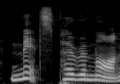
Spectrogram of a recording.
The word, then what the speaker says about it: Mitzpe Ramon: So I'm going to try and pronounce it right then, as per your pronunciation. Mitzpe Ramon.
